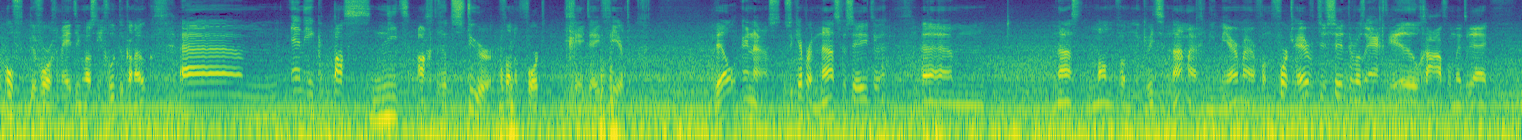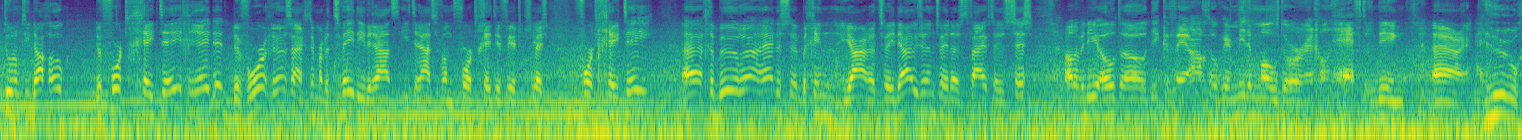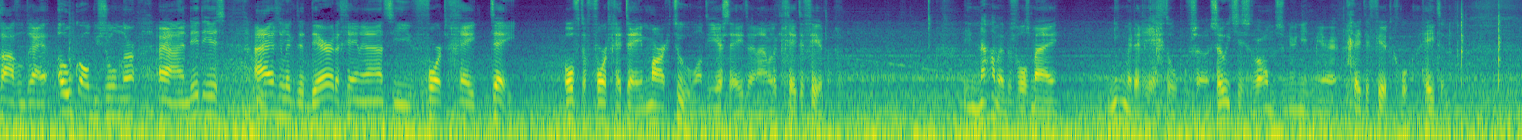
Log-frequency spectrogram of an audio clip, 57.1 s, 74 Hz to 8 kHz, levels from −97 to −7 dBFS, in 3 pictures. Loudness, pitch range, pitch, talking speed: -17 LUFS, 85-110 Hz, 95 Hz, 160 wpm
